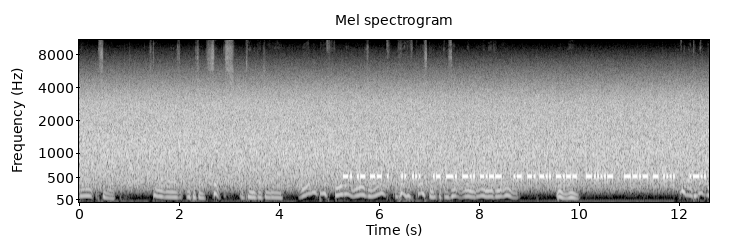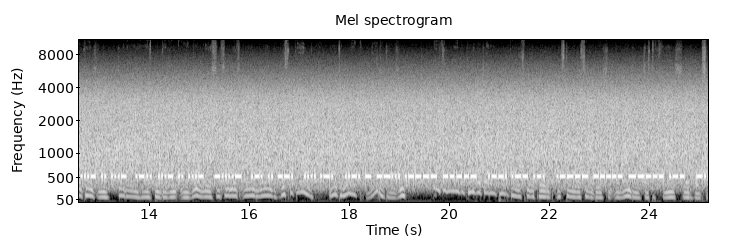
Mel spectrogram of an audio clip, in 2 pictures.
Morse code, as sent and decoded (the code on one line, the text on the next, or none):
-. .- -- . / .. ... / .- -. -.. -.-- / .- -. -.. -.-- / -....- / --.- - .... / .-.. ...- .. ...- / .-.. ...- .. ...- / -....- / .-. .. --. / .... .-. / ..-. - --... .---- ----- / .--. .-- .-. / .---- ----- ----- .-- / …
NAME IS ANDY ANDY - QTH LVIV LVIV - RIG HR FT710 PWR 100W …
